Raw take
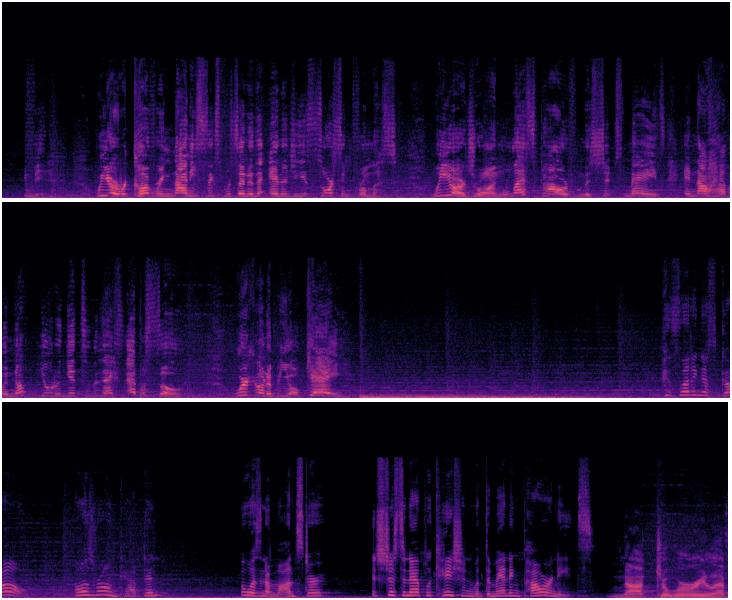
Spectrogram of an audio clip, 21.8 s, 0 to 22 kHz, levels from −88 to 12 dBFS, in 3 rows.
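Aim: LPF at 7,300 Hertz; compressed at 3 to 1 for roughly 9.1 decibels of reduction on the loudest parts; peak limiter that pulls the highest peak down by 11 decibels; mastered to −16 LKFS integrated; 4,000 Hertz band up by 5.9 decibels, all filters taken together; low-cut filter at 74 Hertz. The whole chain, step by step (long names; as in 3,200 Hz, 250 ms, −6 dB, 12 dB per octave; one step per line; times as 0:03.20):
high-pass filter 74 Hz
low-pass filter 7,300 Hz
parametric band 4,000 Hz +8 dB
downward compressor 3 to 1, threshold −32 dBFS
level +24.5 dB
brickwall limiter −5.5 dBFS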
